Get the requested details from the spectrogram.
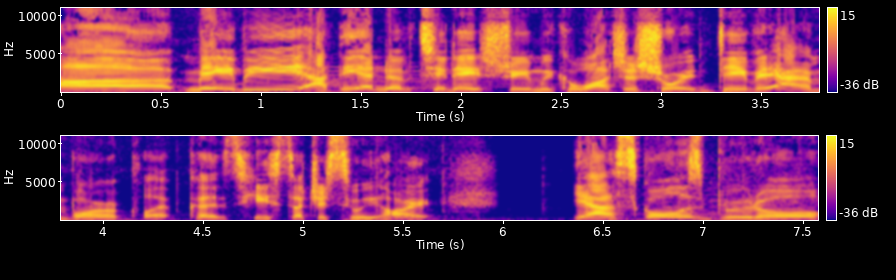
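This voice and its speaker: At a moderate pace, the speaker keeps loudness very even and pitch variation ordinary in a very clean recording with a silent background. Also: woman, fairly high pitch for a woman. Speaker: VTuber streamer. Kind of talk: casual chat with live stream chat. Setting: live stream. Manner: hesitant, many fillers.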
